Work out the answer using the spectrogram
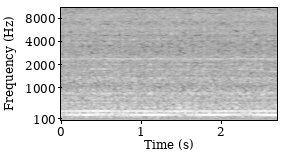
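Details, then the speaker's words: Honda Accord V6 right after its first start following engine reinstall and rear main seal replacement, check engine light flashing then going out. Even, steady idle with a smooth light hum and no knocks or misses; normal idle. "yeah this is running it's alive so that's it it's running right now"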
